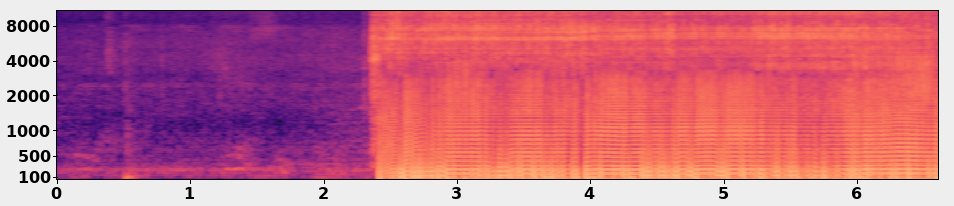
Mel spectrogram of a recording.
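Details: Toyota Corolla 2E distributor on the bench after sealing the pickup coil, 12 V fed via the condenser to the ignition coil, tester set to 30,000: after a quiet start, a fast, even crackling spark holds steady. Strong, regular spark.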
